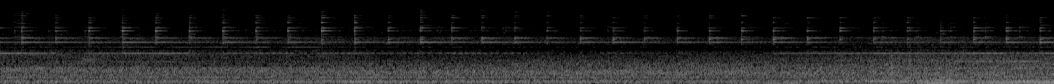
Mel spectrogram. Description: Flint Hills grain derailment Abilene, Ks October 2019 brakes locked up very high pitched squeal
